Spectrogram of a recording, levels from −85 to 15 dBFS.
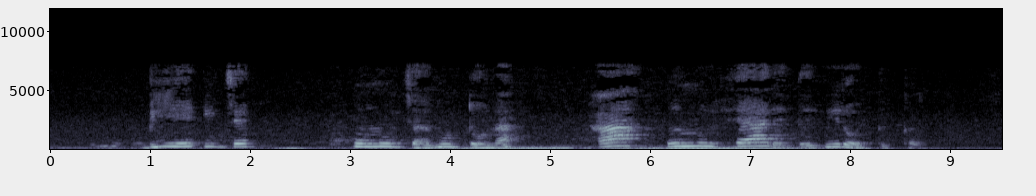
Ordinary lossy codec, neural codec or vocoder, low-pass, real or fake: MP3, 48 kbps; none; 7.2 kHz; real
